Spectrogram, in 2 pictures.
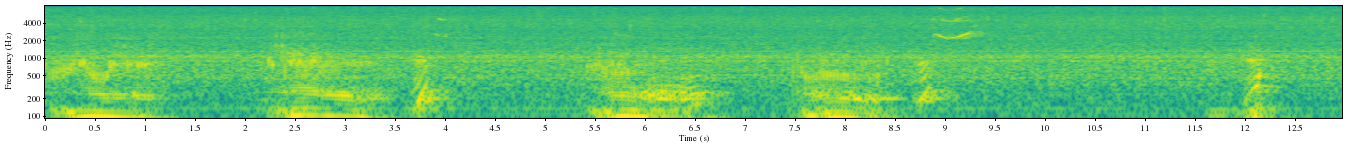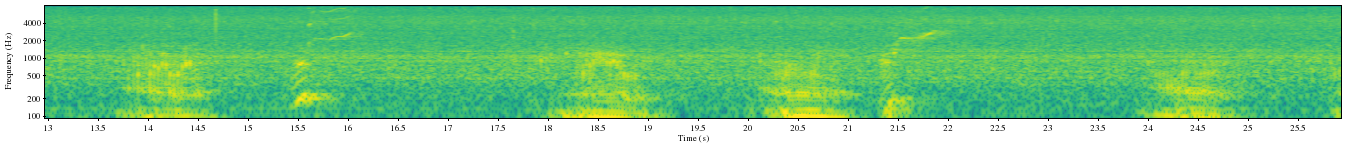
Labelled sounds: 8.9	9.4	humpback whale, 2.1 to 4.8 kHz
15.6	16.1	humpback whale, 2.0 to 6.5 kHz
21.5	22.1	humpback whale, 1.9 to 3.0 kHz

